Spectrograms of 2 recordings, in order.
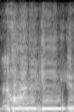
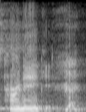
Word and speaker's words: Carnegie: So instead of Carnegie, it's Carnegie.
